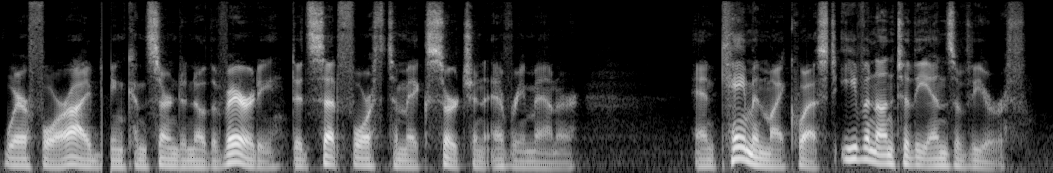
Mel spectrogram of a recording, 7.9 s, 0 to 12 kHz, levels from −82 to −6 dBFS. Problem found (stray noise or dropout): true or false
true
